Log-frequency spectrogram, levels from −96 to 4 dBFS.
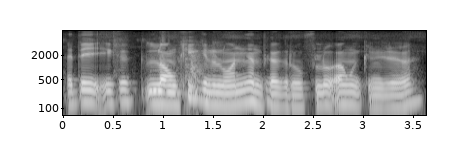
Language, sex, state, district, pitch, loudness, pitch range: Wancho, male, Arunachal Pradesh, Longding, 120 Hz, -16 LUFS, 115-130 Hz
